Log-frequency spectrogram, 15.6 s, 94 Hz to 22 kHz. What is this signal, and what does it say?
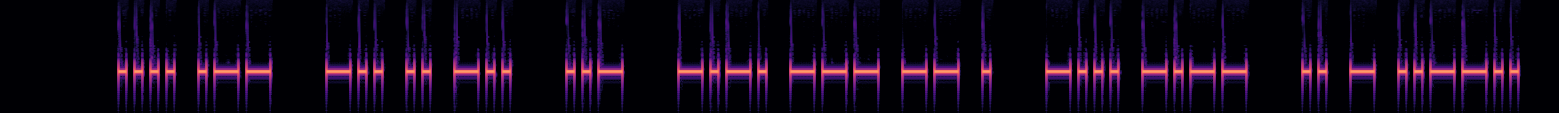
Morse code, heard as a keyed tone, about 15 wpm, 700 Hz. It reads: HW DID U COME BY IT?
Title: Sentences from Top 100 Words and Abbreviations 15wpm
